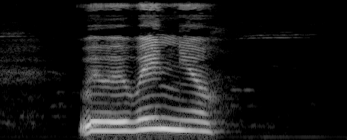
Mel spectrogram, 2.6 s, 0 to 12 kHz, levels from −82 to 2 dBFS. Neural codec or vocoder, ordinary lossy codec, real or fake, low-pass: none; Opus, 64 kbps; real; 10.8 kHz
